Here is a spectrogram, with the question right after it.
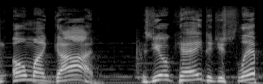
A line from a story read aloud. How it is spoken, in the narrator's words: My new coworker came running to the back shouting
